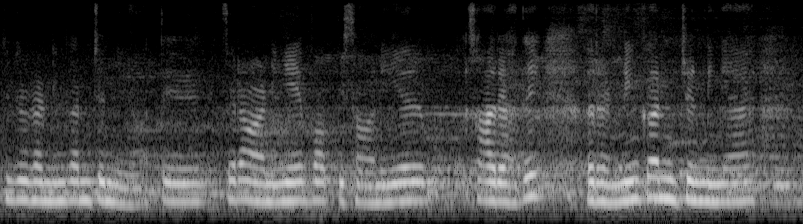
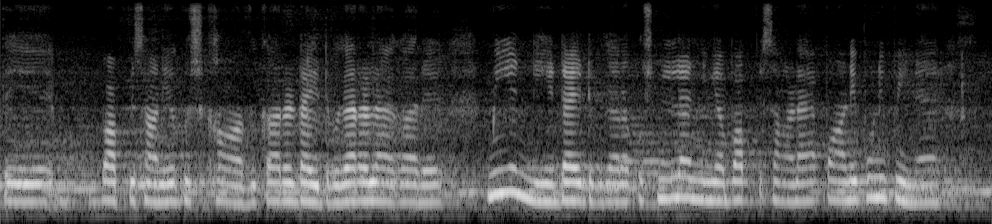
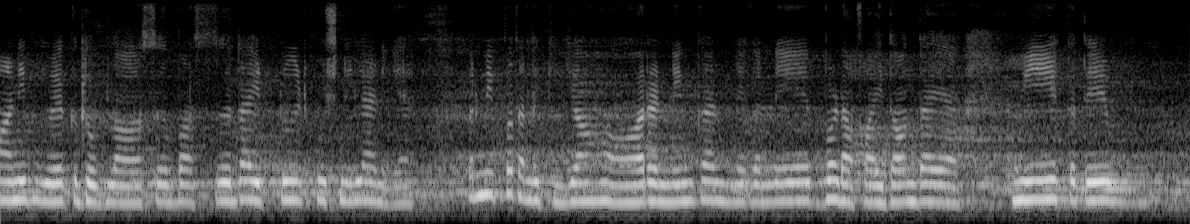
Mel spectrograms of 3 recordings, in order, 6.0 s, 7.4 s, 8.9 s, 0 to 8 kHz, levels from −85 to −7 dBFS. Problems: constant background noise, echo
